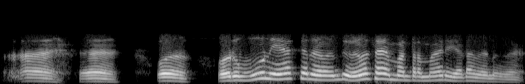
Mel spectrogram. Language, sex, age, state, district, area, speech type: Tamil, male, 60+, Tamil Nadu, Perambalur, urban, conversation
